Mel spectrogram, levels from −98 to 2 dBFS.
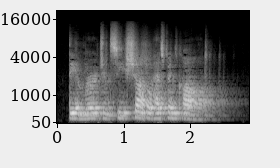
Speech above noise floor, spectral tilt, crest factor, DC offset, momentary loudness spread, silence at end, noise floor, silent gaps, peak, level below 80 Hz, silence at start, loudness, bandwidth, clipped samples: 29 dB; -3 dB/octave; 16 dB; under 0.1%; 7 LU; 0.45 s; -50 dBFS; none; -6 dBFS; -74 dBFS; 0.15 s; -21 LUFS; 13 kHz; under 0.1%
